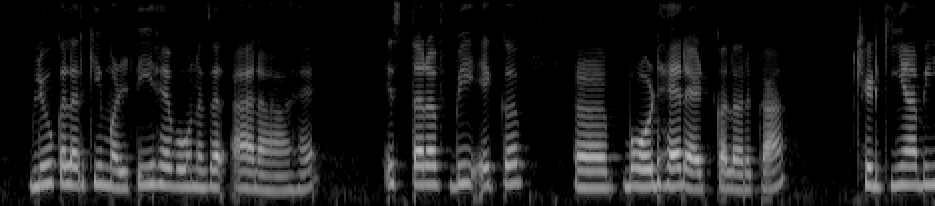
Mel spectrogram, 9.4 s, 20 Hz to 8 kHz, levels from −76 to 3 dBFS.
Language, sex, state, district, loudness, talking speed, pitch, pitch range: Hindi, female, Bihar, Madhepura, -30 LUFS, 145 wpm, 220 Hz, 205-240 Hz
